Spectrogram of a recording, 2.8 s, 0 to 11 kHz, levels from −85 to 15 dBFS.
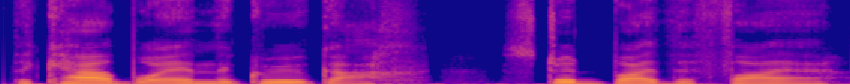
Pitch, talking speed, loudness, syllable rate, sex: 195 Hz, 190 wpm, -19 LUFS, 4.6 syllables/s, female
